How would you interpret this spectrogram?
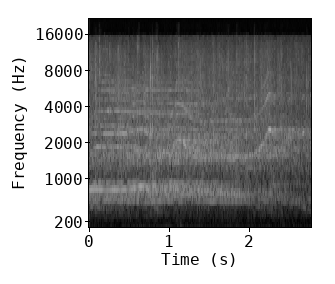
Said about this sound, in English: Can I get a huge round of applause for all of our speakers who just had to make very adult jokes for things they've never seen before in their lives? I want to hear it. Let's raise this roof.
